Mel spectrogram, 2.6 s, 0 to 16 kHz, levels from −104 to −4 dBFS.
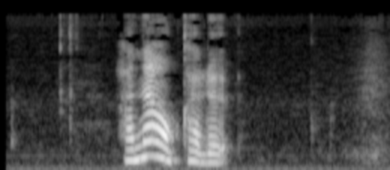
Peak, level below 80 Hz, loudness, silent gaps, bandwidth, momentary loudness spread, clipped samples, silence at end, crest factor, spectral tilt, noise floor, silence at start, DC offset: -4 dBFS; -62 dBFS; -20 LUFS; none; 11.5 kHz; 11 LU; under 0.1%; 1.1 s; 20 dB; -4.5 dB/octave; -63 dBFS; 0.8 s; under 0.1%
